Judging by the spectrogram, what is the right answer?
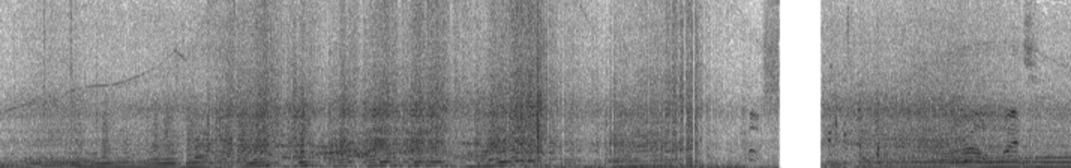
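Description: A car spins donuts on a neighborhood street. The engine revs loudly and continuously up and down, with tire noise, and briefly cuts out near the end.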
